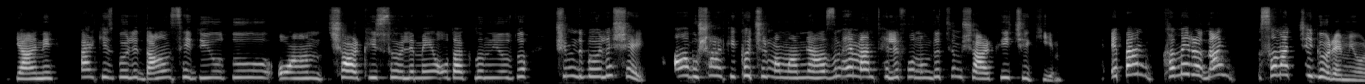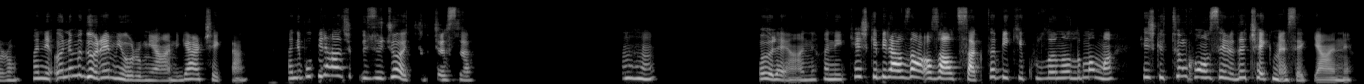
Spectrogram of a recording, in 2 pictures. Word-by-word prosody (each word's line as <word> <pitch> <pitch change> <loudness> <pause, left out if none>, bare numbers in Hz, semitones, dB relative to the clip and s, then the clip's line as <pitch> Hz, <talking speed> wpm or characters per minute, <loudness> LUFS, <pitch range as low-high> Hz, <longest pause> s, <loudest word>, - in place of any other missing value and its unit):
yani, 270 +1 +3 0.2
herkes, 340 -2 -1
böyle, 330 -5 -3
dans 305 +5 +1
ediyordu, 315 +1 -5
o 275 +3 0
an 280 -2 -2
şarkıyı 315 0 +5
söylemeye 305 -1 -2
odaklanıyordu. 305 +2 -2 0.2
Şimdi, 380 -2 -5
böyle, 365 +2 -1
şey, 400 -3 -1 0.3
a, 390 +3 +6
bu 360 - 0
şarkıyı 390 -1 -1
kaçırmamam 330 -7 -1
lazım, 310 +4 +1
hemen 370 -3 +3
telefonumda 340 -1 -3
tüm 355 +1 -11
şarkıyı 290 0 +2
çekeyim. 230 -9 -8 0.5
E, 385 - +5
ben 455 - +6
kameradan 435 +1 +3 0.2
sanatçı 445 0 +2
göremiyorum, 210 - 0
hani, 280 -2 -1
önümü 375 +8 -3
göremiyorum, 275 - +2
yani, 185 +1 -4
gerçekten. 240 -4 -3 0.4
Hani, 295 +2 -4
bu 370 - -5
birazcık 400 -2 0
üzücü 290 +3 -3
açıkçası. 210 - -3 1.5
Hı 290 - -4
hı. 265 -2 -3 1.0
Öyle, 245 -4 0
yani, 205 +1 -7
hani, 235 -1 -3
keşke 355 0 -3
biraz 330 -1 +7
daha 340 -3 +8
azaltsak. 265 -7 +5
Tabii 335 -3 -2
ki 290 -3 -7
kullanalım 290 +3 -4
ama 265 -6 -1 0.2
keşke 325 -2 -4
tüm 385 +3 -4
konseri 315 -5 0
de 315 - 0
çekmesek, 235 - -1
yani. 105 -2 -3
310 Hz, 125 wpm, -23 LUFS, 265-350 Hz, 1.5 s, daha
